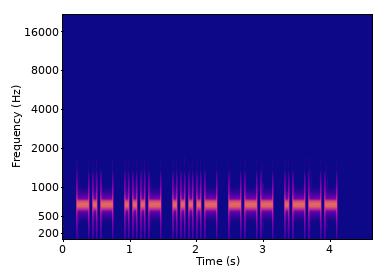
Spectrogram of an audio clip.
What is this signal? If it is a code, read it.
Morse code, heard as a keyed tone, about 20 wpm, 700 Hz. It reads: KV4OJ
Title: USA Callsign DE Callsign 20wpm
